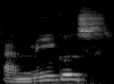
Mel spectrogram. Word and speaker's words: amigos: The stress is on the second syllable. It it has three syllables. Amigos.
